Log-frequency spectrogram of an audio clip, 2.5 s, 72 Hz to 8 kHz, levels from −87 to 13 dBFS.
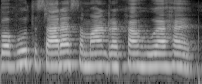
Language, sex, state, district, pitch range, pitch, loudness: Hindi, female, Jharkhand, Garhwa, 200-210 Hz, 205 Hz, -15 LUFS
